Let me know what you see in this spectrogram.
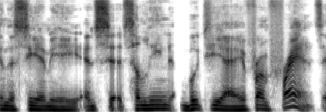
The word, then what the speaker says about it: Boutier: You, me, Danny Moses, with Celine Boutier. Yeah. Did I say that right, Danny? – Yeah.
